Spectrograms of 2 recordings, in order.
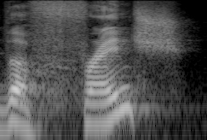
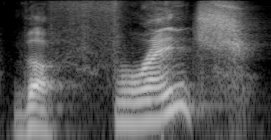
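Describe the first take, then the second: First: It is said in a plain, neutral tone. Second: It is said in a scornful, contemptuous tone.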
